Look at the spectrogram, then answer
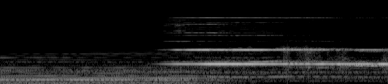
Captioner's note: ringing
